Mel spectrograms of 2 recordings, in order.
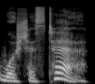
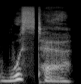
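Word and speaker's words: Worcester: pronunciation is actually Lester and then there's wer it's not West but wer these are just a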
